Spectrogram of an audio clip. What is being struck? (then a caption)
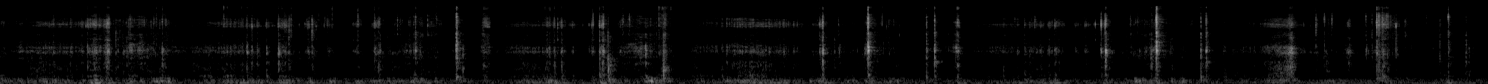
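Olive oil soap bar. A dry, solid olive-green olive oil soap bar is held in the hand and carved with a metal blade into long flaky shavings. Bright, crackly scraping strokes come in bursts of a few seconds, punctuated by sharp clicks and snaps as the flakes break away.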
